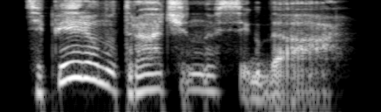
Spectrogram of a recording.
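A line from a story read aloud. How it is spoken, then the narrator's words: Sighed. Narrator (Russian): вздохнул Лив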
